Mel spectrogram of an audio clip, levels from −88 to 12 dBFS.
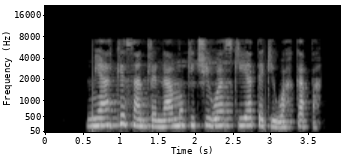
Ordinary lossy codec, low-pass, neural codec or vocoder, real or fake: Opus, 64 kbps; 7.2 kHz; none; real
